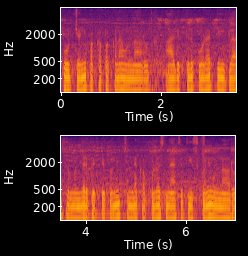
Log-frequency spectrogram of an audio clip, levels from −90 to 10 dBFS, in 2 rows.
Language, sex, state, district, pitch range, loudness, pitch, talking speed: Telugu, male, Andhra Pradesh, Sri Satya Sai, 100-110 Hz, -17 LUFS, 105 Hz, 130 wpm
